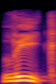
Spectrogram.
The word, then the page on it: leak: American English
